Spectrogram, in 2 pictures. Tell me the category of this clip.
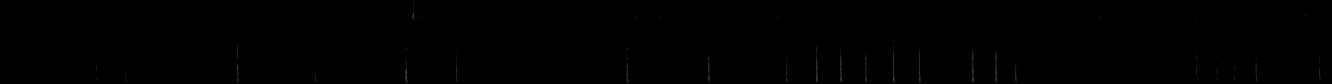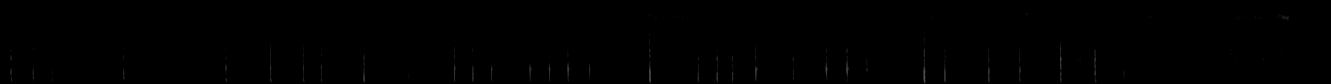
Sound effects > Human sounds and actions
